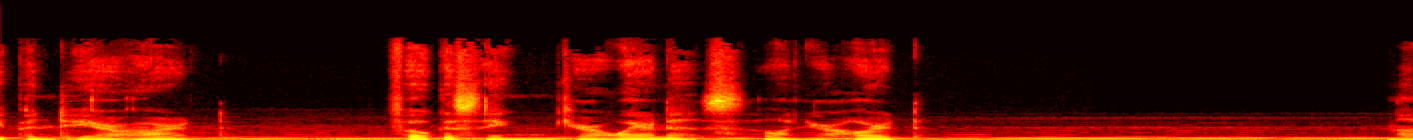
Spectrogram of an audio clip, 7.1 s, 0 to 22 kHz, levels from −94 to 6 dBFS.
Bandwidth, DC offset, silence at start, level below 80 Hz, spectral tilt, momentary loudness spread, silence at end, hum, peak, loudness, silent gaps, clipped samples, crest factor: 15.5 kHz; under 0.1%; 0 s; -56 dBFS; -5 dB/octave; 17 LU; 0 s; none; -8 dBFS; -25 LUFS; none; under 0.1%; 18 dB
